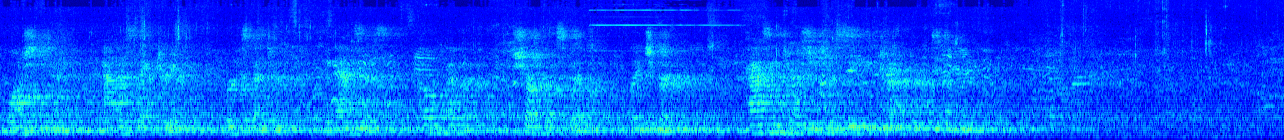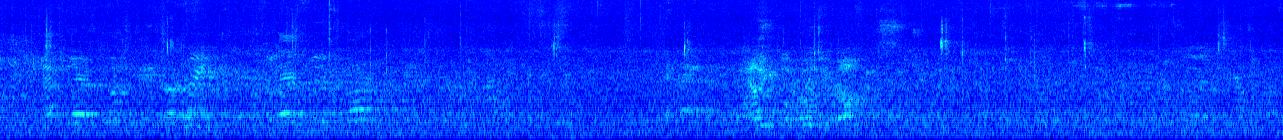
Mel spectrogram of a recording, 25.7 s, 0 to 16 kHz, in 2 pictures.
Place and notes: W 33rd St, New York, NY, United States - At Moynihan Train Hall
At Moynihan Train Hall. Sounds of passengers rushing to the Amtrak train.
